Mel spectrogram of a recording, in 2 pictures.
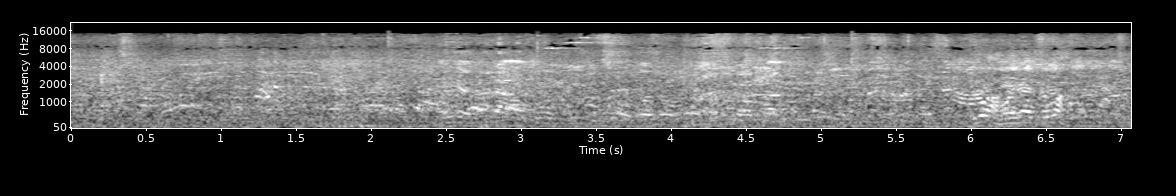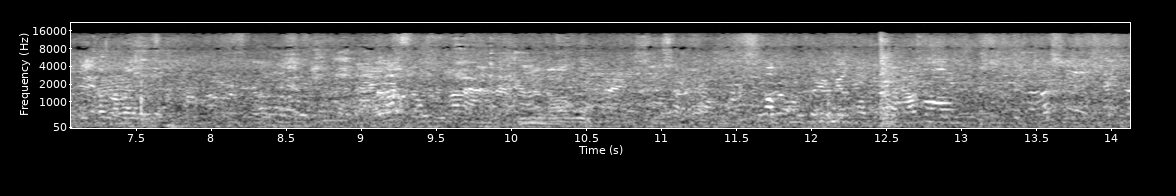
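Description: A crowd chatters and talks all around outdoors.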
